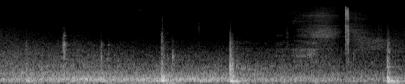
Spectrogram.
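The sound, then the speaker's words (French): Low, continuous rumbling of storm thunder rolls through the whole stretch, steady and heavy, with a few sharp cracks or knocks breaking through near the middle and end. No voices. “Ça recommence. Ouais, ça c'était sûr. Avec cette tempête.”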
